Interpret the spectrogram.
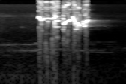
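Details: Cucak kinoi natural song without mimicry, used to prompt other birds and as a lure: one rapid burst of high, tumbling, twittering notes lasting under a second, loud and clean against silence.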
